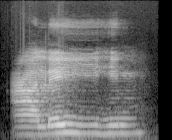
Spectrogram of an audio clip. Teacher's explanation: fathah sebelum ya yaitu huruf lam harus kita benar-benar sempurnakan penyebutannya kalau kita tidak menyempurnakan penyebutannya maka huruf yang berharakat fathah sebelum ya akan terdengar seperti e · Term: bacaan Lin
